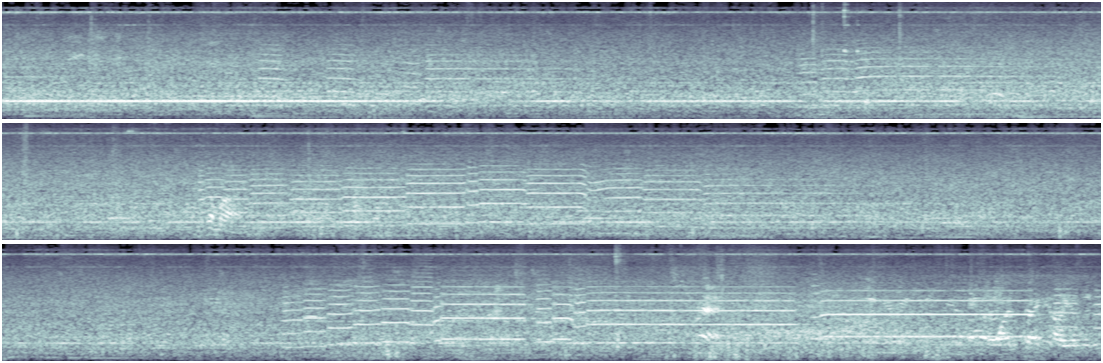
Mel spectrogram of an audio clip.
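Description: City street noise with traffic and voices, under music whose held notes step up and down in short runs over a long steady tone.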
